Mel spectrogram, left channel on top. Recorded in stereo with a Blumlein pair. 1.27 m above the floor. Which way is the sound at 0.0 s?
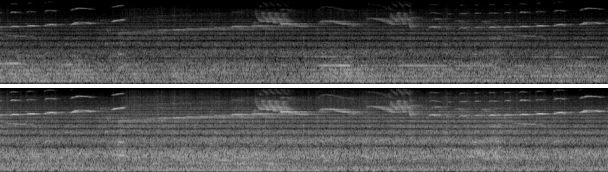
60° right.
